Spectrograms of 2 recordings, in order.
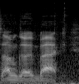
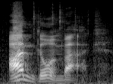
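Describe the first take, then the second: First: Said in the usual way. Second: Much louder, firm and stubborn; louder insistent repeat. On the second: Retold or imitated. Donkey refusing to cross the bridge with Shrek, loud and stubborn. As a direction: dig in and say it louder.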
